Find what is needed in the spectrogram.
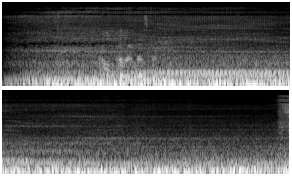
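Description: Steady low rumble of a car's engine and tyres, heard from inside the cabin while driving slowly.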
